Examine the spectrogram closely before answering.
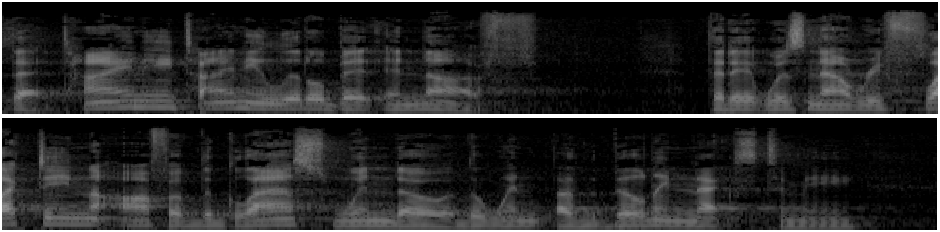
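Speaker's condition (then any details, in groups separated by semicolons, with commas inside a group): No condition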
